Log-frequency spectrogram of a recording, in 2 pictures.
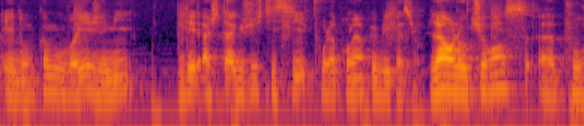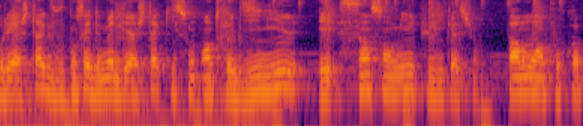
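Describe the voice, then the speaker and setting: A young man with a French accent walks viewers through a tutorial with a very dark, mellow tone. He keeps pausing on fillers and asks himself questions before he answers them. Faint music plays under his voice. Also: medium pitch. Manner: explains step by step with frequent fillers and rhetorical questions. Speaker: online marketing creator. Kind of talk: screen-share tutorial talk.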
